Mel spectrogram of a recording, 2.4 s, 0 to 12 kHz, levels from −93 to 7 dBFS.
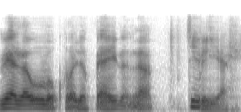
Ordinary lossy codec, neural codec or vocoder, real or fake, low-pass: MP3, 64 kbps; codec, 16 kHz, 1 kbps, FunCodec, trained on Chinese and English, 50 frames a second; fake; 7.2 kHz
